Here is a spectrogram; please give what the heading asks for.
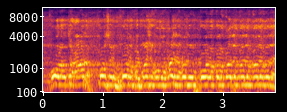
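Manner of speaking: lightly imitated ustaz rattling off Arabic; mock Arabic babble. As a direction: parody a preacher spouting Arabic.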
